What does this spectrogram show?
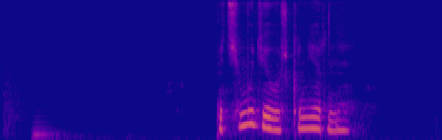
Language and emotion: Russian, neutral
